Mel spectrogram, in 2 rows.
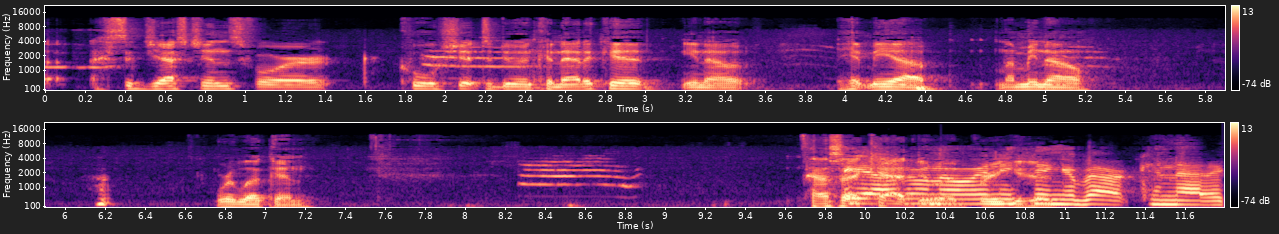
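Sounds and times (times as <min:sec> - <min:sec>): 
speech: 0:00.3 - 0:05.4, 0:06.2 - 0:07.7, 0:09.7 - 0:11.7
cat meowing: 0:01.8 - 0:02.6, 0:05.0 - 0:05.4, 0:08.3 - 0:09.0.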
